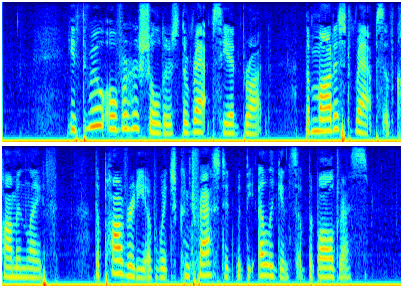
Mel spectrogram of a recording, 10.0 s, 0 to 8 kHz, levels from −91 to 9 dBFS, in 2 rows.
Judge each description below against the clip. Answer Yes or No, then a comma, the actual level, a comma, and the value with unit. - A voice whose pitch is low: No, high, 210 Hz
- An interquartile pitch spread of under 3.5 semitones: No, average, 4.0 semitones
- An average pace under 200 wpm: Yes, average, 170 wpm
